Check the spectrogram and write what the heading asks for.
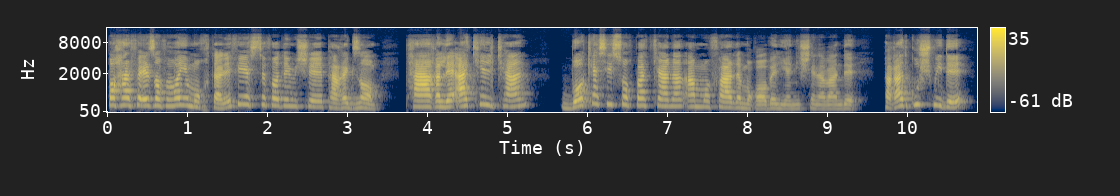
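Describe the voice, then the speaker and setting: A woman teaching French vocabulary in a recorded lesson. She says each French phrase slowly and clearly, then explains it in a softer voice. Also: high-pitched, lively intonation. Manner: patient and explanatory.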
